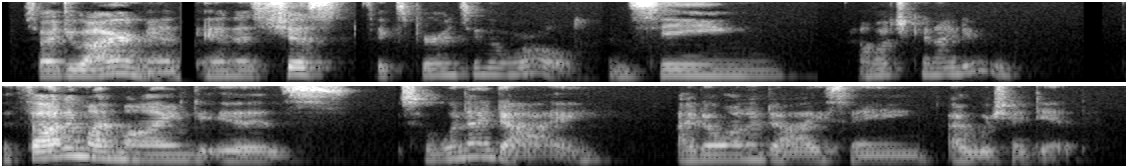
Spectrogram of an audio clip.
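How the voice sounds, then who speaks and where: A woman with an ordinary speaking voice talks at a moderate pace, her fairly low pitch carrying lively intonation and big swings in loudness. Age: 60s. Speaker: ultra runner. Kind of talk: documentary interview.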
